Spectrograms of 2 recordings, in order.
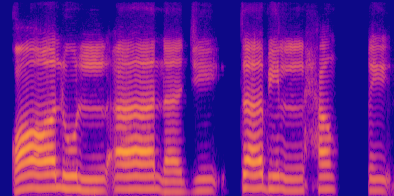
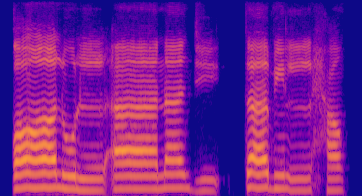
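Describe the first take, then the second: First: The q flows straight into a following vowel. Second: It stops on a bouncing, echoing final q. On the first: "tidak ada teknik qalqalah seperti itu" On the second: "ada jeda sedikit"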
